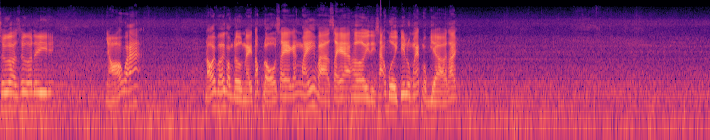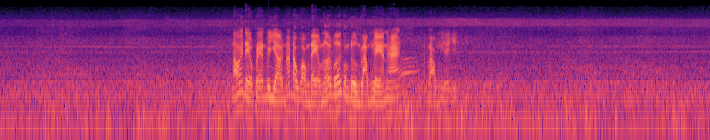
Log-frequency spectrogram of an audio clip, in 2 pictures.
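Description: Tyres roll steadily along a paved road.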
